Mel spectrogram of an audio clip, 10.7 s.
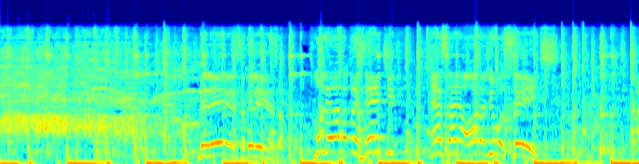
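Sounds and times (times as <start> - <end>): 
crowd of women shouting and cheering: 0.0 - 4.9
thumping bass beat: 0.0 - 10.6.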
